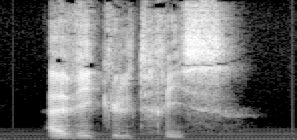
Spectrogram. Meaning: female equivalent of aviculteur
- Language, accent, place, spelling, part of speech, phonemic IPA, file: French, France, Lyon, avicultrice, noun, /a.vi.kyl.tʁis/, LL-Q150 (fra)-avicultrice.wav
